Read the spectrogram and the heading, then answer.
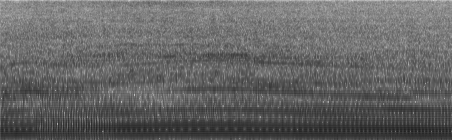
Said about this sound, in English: You just do the circle on the inside and scrape all the guts out there with the mini chainsaw.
